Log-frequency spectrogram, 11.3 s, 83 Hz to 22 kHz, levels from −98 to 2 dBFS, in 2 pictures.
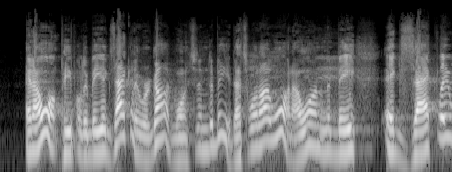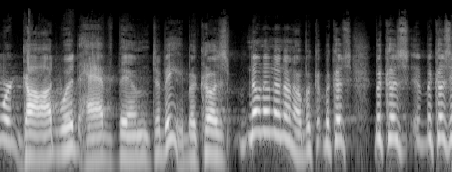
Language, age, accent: English, 60-79, American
